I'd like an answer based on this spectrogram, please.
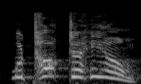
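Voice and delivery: high, slow, pushing wife voice; insistent wife. Retold or imitated. Wife pushing her husband to talk to the preacher, high and insistent. Wife urging him to speak.

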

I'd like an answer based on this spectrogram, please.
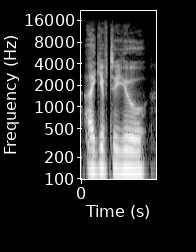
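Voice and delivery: low, soft, hushed mock-tender farewell; hushed overly tender father figure; tender mentor voice. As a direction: ham up a sappy heartfelt goodbye. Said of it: "share a very tender moment".

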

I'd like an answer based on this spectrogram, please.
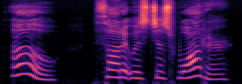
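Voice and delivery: lightly dreamy and detached. A narrator's reading. Dazed Fennel shrugging off his head wound, dreamy. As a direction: float it, half there. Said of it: "He sounded dreamy".

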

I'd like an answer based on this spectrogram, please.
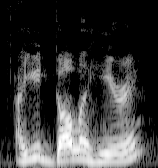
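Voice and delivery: ordinary delivery

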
